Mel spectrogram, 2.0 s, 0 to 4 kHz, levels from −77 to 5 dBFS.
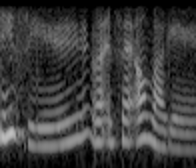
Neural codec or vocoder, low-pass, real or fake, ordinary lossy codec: none; 3.6 kHz; real; none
